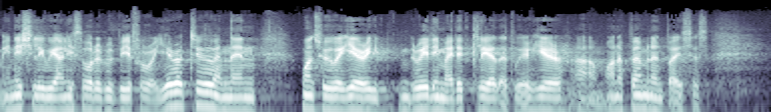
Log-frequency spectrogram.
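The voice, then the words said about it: South African accent. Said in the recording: “The Lord moved us here from South Africa. That's where the funny accent comes from.”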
